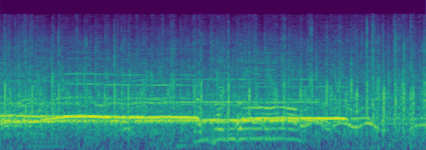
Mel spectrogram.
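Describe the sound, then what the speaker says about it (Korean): A crowd applauds at a large outdoor political rally in Yeouido, Seoul, the clapping diffuse under a loud amplified voice speaking. "감사의 뜻으로 박수를 한번 올려주십시오."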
